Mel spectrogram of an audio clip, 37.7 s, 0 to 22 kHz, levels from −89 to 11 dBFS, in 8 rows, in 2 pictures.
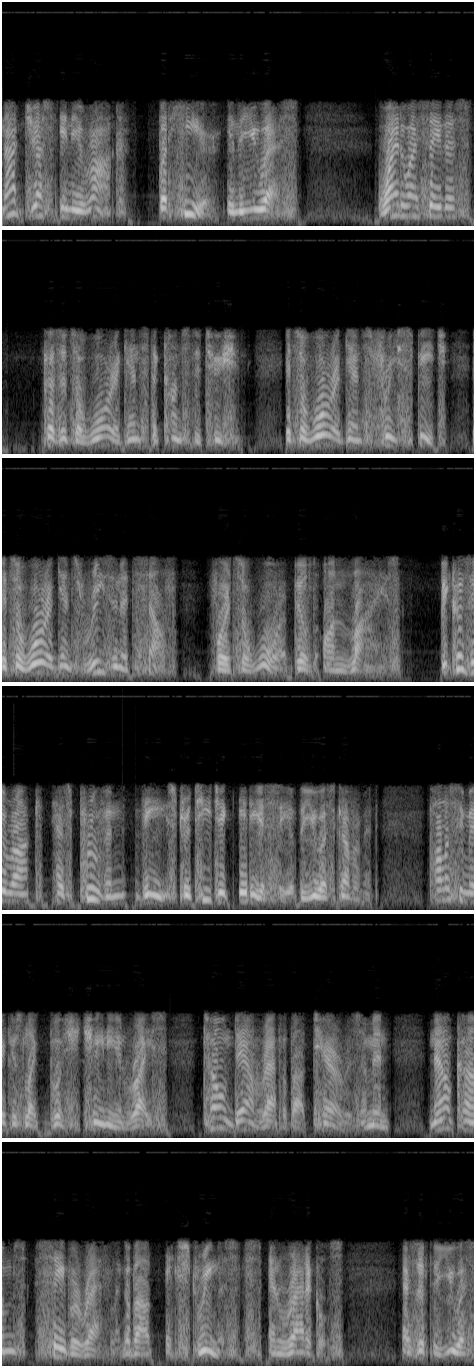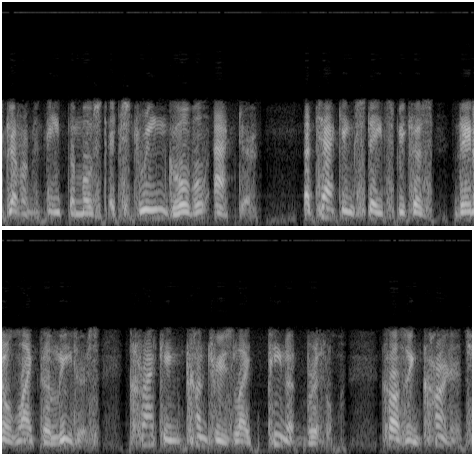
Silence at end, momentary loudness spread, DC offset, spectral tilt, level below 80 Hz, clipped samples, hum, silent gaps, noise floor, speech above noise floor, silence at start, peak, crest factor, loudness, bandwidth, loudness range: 0 s; 12 LU; under 0.1%; -8 dB/octave; -60 dBFS; under 0.1%; none; none; -51 dBFS; 29 dB; 0 s; -2 dBFS; 20 dB; -21 LUFS; 18 kHz; 3 LU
